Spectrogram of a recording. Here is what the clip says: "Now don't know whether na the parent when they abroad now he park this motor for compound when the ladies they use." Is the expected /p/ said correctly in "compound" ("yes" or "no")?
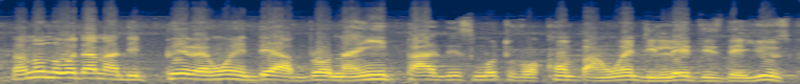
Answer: no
